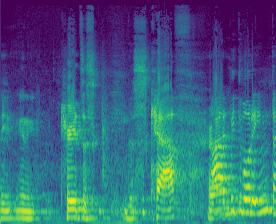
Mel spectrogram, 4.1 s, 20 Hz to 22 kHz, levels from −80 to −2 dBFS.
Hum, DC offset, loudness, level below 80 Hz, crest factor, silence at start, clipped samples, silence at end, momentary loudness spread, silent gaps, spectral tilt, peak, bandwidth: none; under 0.1%; -12 LUFS; -38 dBFS; 12 dB; 0 s; 0.3%; 0 s; 13 LU; none; -5 dB/octave; 0 dBFS; 20 kHz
